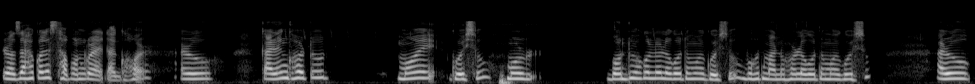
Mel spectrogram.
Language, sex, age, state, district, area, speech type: Assamese, female, 18-30, Assam, Charaideo, rural, spontaneous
